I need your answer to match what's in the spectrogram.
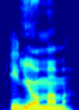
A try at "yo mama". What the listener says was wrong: Your mama. Yo mama. Not your mama. You couldn't do your mama gags, jokes. You know, it was yo mama, like yogurt.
